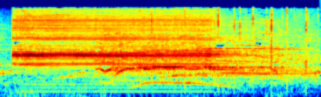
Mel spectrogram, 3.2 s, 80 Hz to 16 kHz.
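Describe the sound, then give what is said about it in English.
A loud, sustained basketball buzzer blares steadily for about two seconds on the court, marking another narrow victory for the High Fives, a team of 65- to 70-year-old players in a tournament, with a crowd cheering and whooping around it. “The buzzer sounds on another narrow High Fives victory,”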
